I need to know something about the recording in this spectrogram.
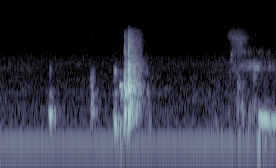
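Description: A woman's stifled laugh, one loud breathy burst about a second in and another near the end, over a steady low hum.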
